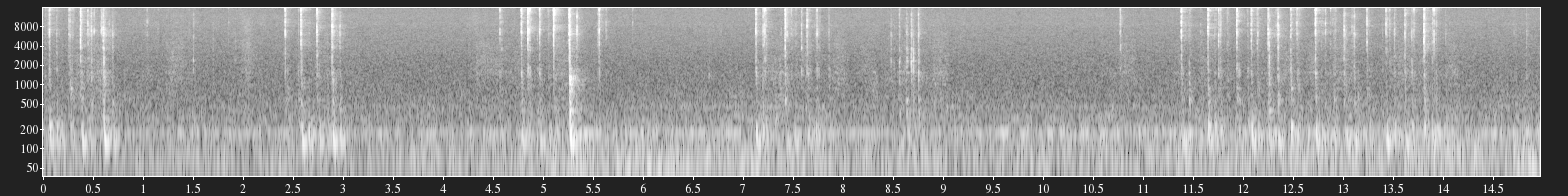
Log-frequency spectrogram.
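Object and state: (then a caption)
Laptop keyboard typing. Fingertips type continuously on a silver aluminum laptop keyboard with plastic keys, producing quick bursts of soft, bright clicks. Short pauses separate the bursts, and a steady low hum sits underneath. Each keystroke is crisp and dies away almost at once.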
